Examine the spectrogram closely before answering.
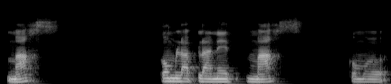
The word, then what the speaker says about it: mars: Palabra que nos hace recordar que ER es E, février, février, mars, mars, pronunciamos la S, pues es una excepción, mars, como la planet mars,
